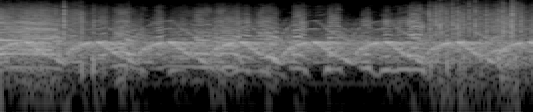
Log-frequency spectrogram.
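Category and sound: vehicle, ambulance siren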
